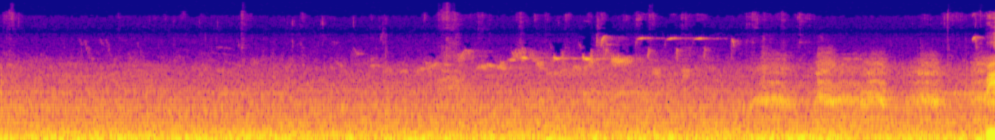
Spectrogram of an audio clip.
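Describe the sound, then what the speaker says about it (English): A couple of crows caw faintly from a distance near a canal late in the clip, their short harsh calls sitting above a steady broad rush of water and wind. "A couple crows in the end."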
